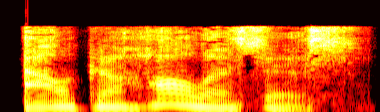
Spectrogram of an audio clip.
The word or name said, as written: alcoholytic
